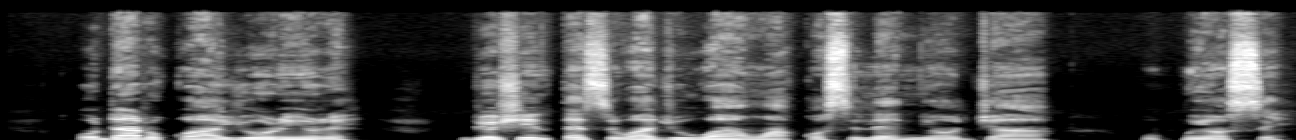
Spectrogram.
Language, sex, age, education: Yoruba, female, 30-45, tertiary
